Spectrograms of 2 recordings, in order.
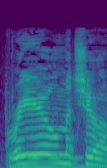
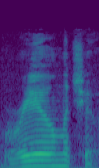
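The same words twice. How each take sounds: First: Loud, slow, whiny jeer; whiny shout. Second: Muttered whine. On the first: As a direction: sneer it out like a sulky brat. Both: Acted. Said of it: "a whiny voice shouts".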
